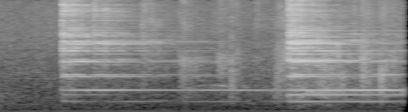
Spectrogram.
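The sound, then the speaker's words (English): A large historic church bell, which hung in a church built by slaves and free blacks, strikes twice, about two seconds apart, rung by Obama to open the National Museum of African American History and Culture in Washington. Each clang is loud and rich with ringing overtones over a low steady hum; no one speaks. “Ringing a bell that hung in a church built by slaves and free blacks, Obama officially opened the National Museum of African American History and Culture in Washington.”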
